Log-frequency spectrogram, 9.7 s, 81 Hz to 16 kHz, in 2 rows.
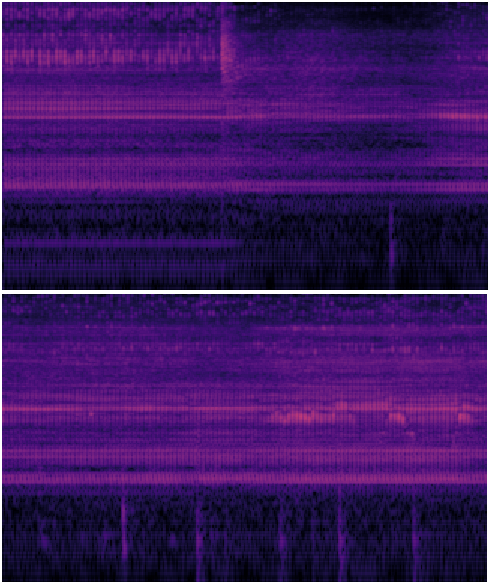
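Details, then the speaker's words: Late-80s vacuum pump testing lapped BMW N54 valve seats fails during the cylinder 2 test and stops pulling vacuum. Steady high whine dips, then faint irregular ticks start; owner says it is just broken. "Hang on, what have I done? The pump seems to have broken."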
